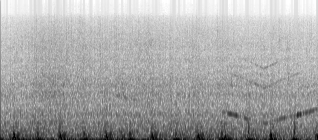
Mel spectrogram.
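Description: Heavy rain drumming on a car's roof and windscreen, heard from inside the cabin: a dense patter with many irregular low thuds. Near the end a faint whine dips and then rises steadily in pitch.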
